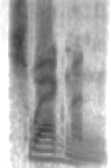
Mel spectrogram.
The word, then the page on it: swagman: American English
